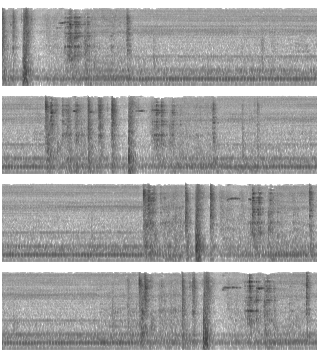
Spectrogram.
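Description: Automatic clay-target trap machine cycling through a round of trap: a steady hum with four sharp bangs about four to five seconds apart, each set among a short clatter of the mechanism.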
